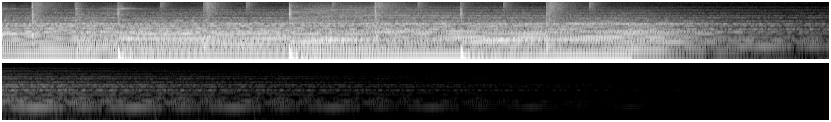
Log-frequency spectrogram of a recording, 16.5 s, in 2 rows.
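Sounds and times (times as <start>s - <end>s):
backing track: 0.0s - 7.5s.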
